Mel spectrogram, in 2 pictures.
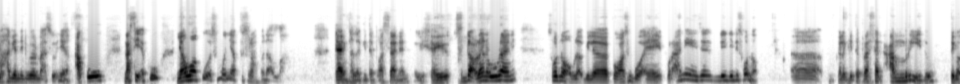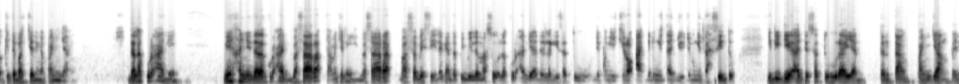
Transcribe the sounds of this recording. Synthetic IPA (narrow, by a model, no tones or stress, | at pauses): baɦaɡiant̪ədiamaʔsut̪̚ɲəa̰ku | nasɪʔaku | ɲawaːkusəmuaɲəakusəɾahk̚əpadaɑlːɑh | dankalawkit̪apəɾasaankanesajəsədaʔlanaʔuɾani | sonɔʔbəlaʔbiləkuɾaŋsəbʊt̪̚ʔkuɾʔanːisd͡ʒadisonɔʔ | əkalawk̬it̪apəɾasaana̰mɾit̪u | t̪əŋɔʔkit̪abat͡ʃadəŋanpaɲd͡ʒa̰ŋ | dalahkuɾʔanːi | nihaɲãdalamkuɾʔanbaasaɦaɾap̚t̪aʔmat͡ʃamnibasaɦaɾap̚baɦasabesɪk̚lahkant̪apibiləmasʊʔlahkuɾʔandiəadalaɡisat̪udiəpəŋɡikiɾoʔat̪̚diəpəŋɡit̪ad͡ʒut̪̚diəpəŋɡit̪asɪnt̪u | d͡ʒadidiəadasat̪uhuɾajan | t̪ənt̪aŋpaɲd͡ʒaŋpan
